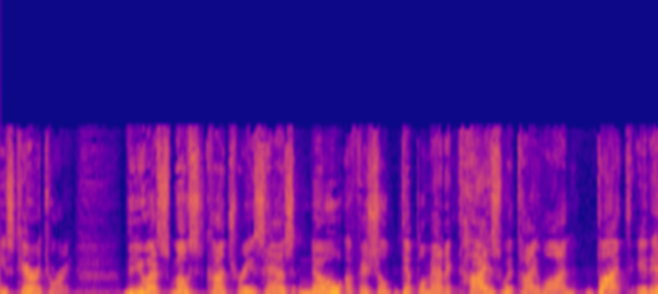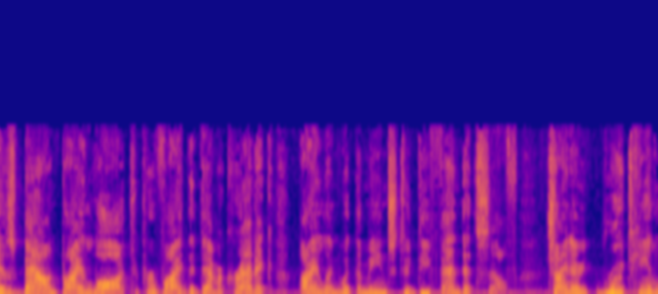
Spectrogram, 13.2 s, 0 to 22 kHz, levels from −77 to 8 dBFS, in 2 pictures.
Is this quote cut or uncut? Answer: cut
